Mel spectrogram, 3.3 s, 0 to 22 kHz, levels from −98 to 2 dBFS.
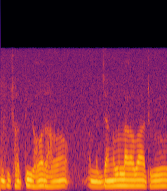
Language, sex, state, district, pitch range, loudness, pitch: Bhojpuri, male, Bihar, Muzaffarpur, 110-120 Hz, -15 LUFS, 115 Hz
